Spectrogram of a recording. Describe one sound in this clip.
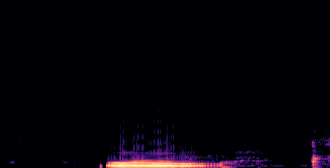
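A man speaks briefly and loudly into a headset microphone.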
